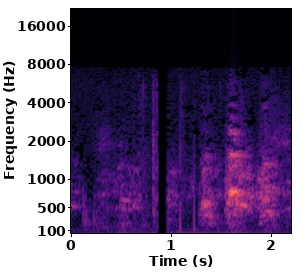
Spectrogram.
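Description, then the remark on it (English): A pack of sled dogs barks and snarls in a noisy, overlapping fight, with sharp yelps and growls rising and falling over a couple of seconds. “When they bark like that, they are fighting.”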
